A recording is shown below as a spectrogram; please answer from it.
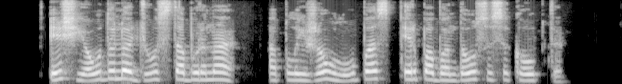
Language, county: Lithuanian, Alytus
